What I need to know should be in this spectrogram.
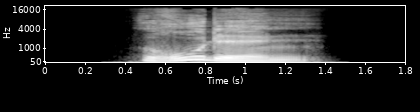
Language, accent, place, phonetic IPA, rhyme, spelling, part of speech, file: German, Germany, Berlin, [ˈʁuːdl̩n], -uːdl̩n, Rudeln, noun, De-Rudeln.ogg
- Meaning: dative plural of Rudel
